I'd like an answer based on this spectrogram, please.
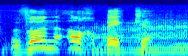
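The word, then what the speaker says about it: Jérémy Van Horebeek: En fait, ça se dit littéralement Von Orbeek en belge.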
